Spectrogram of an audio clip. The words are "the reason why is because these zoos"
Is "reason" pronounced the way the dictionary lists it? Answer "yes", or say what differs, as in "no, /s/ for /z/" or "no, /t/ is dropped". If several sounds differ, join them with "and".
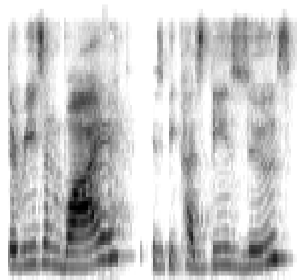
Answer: yes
